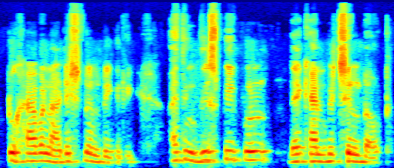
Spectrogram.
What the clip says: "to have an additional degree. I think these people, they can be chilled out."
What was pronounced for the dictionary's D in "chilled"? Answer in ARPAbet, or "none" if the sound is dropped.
D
